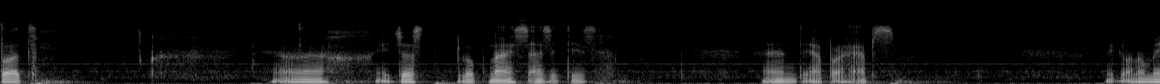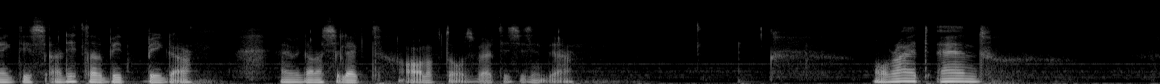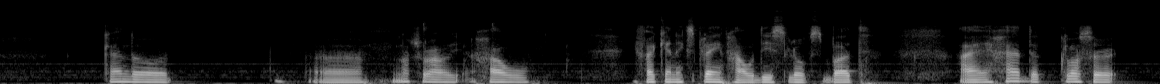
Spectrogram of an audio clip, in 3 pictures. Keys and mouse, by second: 6.4 ctrl+z, 7.5 ctrl+z, 8.7-12.3 typing, 13.8 KP_1, 14.6 e, 18.0 a, 30.0 KP_1, 32.2 ctrl+r.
